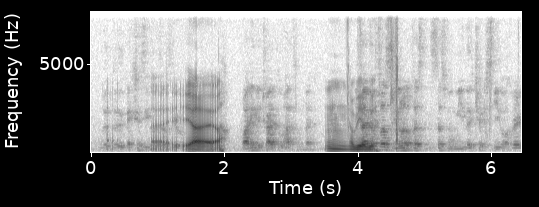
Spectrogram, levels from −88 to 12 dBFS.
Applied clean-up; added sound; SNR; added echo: none; none; none; none.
